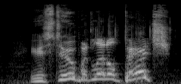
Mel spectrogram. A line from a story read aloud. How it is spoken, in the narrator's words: He's going to scream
